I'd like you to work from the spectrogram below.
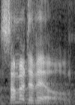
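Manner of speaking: usual speaking voice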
